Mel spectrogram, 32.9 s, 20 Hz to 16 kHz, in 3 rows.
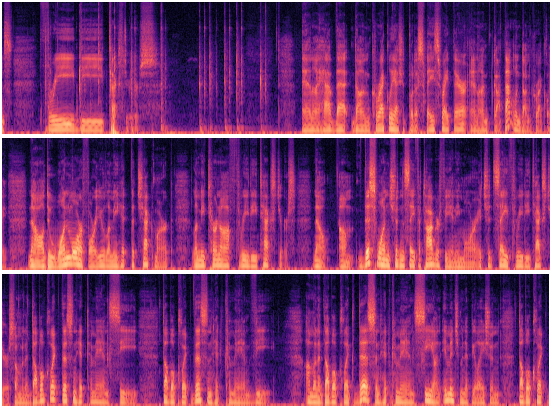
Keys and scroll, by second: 0.4-4.8 typing, 23.4 super+c, 25.9 super+v, 29.7 super+c, 32.7 super+c.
